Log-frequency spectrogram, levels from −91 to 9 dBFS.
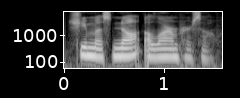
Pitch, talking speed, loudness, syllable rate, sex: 160 Hz, 190 wpm, -15 LUFS, 4.9 syllables/s, female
